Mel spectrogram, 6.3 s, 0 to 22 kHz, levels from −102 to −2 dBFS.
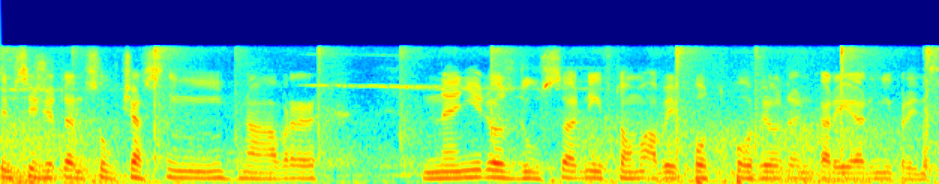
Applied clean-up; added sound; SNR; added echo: none; Walk, footsteps; 7 dB; none.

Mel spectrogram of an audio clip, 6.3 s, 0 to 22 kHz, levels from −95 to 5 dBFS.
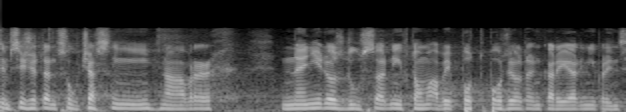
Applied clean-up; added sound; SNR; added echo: none; none; none; none.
